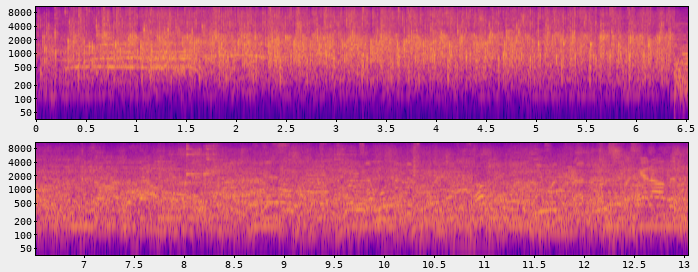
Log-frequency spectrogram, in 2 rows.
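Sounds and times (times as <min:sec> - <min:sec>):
crowd applauding: 0:00.0 - 0:06.4.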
